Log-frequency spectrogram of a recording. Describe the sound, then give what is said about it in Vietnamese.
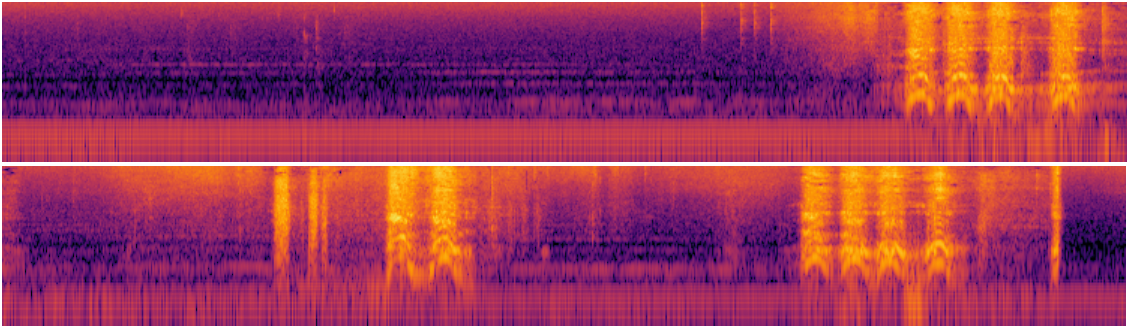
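A dog barks weakly at night in a remote, deserted place, in three short clusters of sharp barks separated by pauses, over a steady low hum. “Có tiếng con chó yếu ớt sủa trong đêm tối vang lên.”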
